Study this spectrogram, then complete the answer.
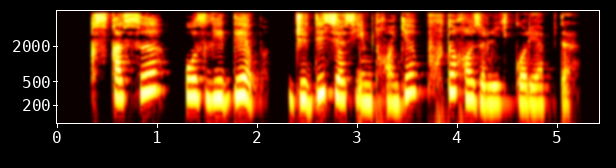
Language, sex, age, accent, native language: Uzbek, female, under 19, Toshkent shahri, Uzbek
